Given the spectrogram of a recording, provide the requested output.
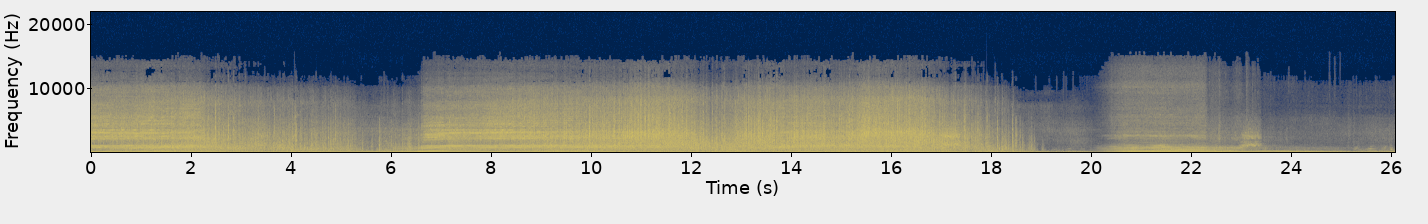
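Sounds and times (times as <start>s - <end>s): loud rushing noise: 0.0s - 24.4s
car engine under load: 0.0s - 26.0s.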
